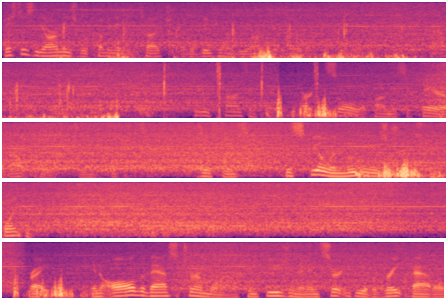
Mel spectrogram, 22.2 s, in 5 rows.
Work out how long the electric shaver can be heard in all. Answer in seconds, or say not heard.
not heard.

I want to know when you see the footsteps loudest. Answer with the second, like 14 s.
3 s.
